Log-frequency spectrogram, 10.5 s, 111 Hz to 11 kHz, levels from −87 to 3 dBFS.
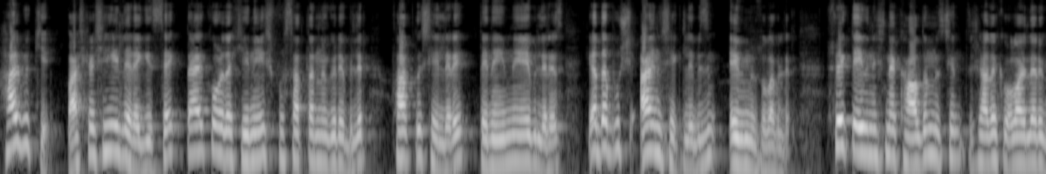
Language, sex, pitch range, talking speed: Turkish, male, 140-180 Hz, 160 wpm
